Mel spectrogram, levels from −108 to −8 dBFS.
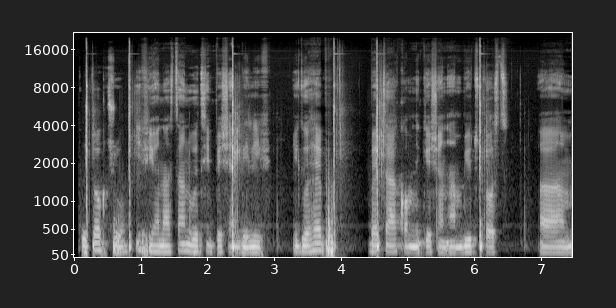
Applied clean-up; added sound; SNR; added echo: neural mask model RNNoise.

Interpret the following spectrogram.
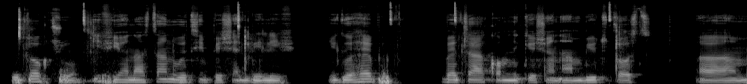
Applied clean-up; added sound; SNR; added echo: neural mask model Resemble Enhance denoiser.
